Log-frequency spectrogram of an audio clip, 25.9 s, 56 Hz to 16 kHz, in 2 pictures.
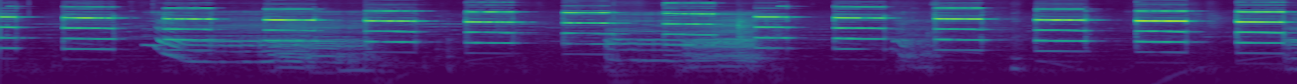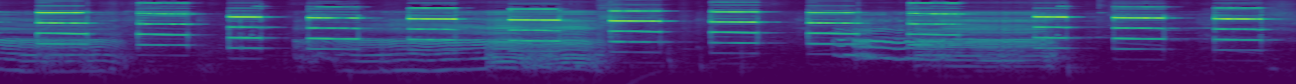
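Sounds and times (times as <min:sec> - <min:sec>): ding tone sliding down: 0:00.0 - 0:11.0, 0:11.8 - 0:25.9
pet wavering vocal calls: 0:01.0 - 0:08.0, 0:12.4 - 0:14.9, 0:16.0 - 0:19.6, 0:20.2 - 0:23.8.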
